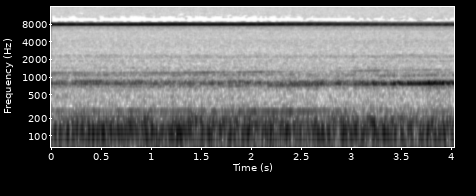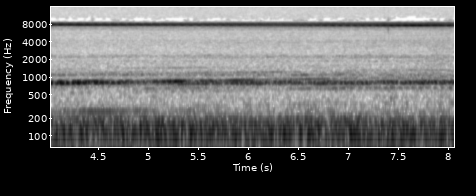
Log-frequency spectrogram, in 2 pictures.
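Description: Three-phase motor running off a Lenze i500 variable-frequency drive at low speed, with a steady high-pitched whine from the drive. A mid-pitched motor tone rises slightly and falls back as the speed is nudged up from 20 Hz with the keypad arrow keys and then back down.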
